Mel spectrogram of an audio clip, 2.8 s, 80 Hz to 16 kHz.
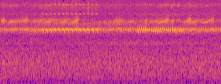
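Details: Crickets at night: a steady high insect chorus with two bands, pulsing rapidly, and a louder pulsed trill near the top band from about half a second to 1.2 seconds, with another burst later.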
